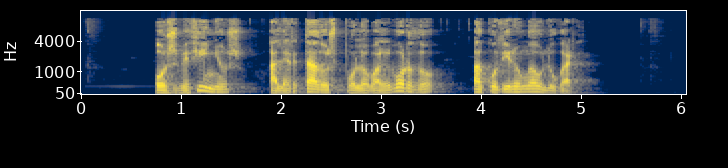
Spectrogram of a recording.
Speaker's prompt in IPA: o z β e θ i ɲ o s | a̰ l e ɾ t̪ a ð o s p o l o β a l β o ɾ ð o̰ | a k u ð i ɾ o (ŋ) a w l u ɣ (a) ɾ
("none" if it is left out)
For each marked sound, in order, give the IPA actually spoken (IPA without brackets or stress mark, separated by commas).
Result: ŋ, a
